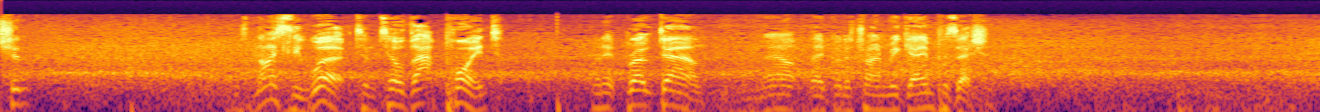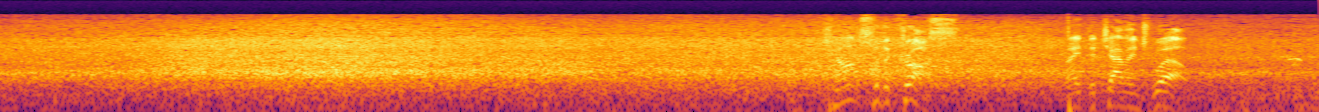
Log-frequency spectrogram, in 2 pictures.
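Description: A stadium crowd roars steadily, swelling and easing off.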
